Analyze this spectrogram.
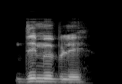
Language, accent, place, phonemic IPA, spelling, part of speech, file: French, France, Lyon, /de.mœ.ble/, démeubler, verb, LL-Q150 (fra)-démeubler.wav
- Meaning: to remove the furniture from (a room etc.); to unfurnish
